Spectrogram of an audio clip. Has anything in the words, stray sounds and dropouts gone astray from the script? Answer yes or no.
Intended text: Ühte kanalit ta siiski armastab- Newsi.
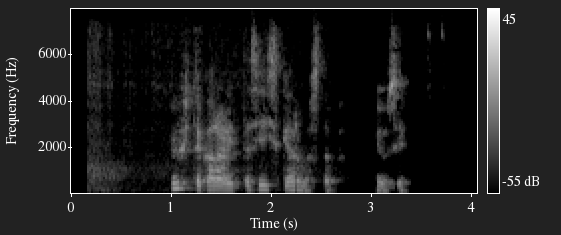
no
